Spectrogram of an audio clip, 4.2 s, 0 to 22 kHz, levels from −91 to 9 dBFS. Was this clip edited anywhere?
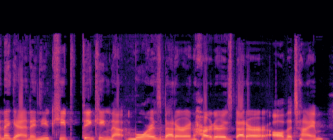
yes; 1 cut; at 0.9 s

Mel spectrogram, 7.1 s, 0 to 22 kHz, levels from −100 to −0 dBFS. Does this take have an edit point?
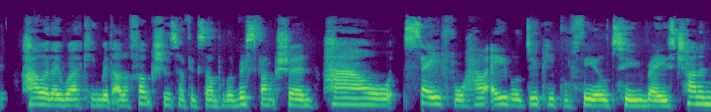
no; 0 cuts

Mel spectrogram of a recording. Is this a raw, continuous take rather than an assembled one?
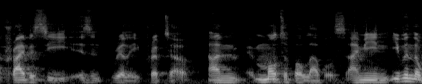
no; 1 cut; at 2.1 s

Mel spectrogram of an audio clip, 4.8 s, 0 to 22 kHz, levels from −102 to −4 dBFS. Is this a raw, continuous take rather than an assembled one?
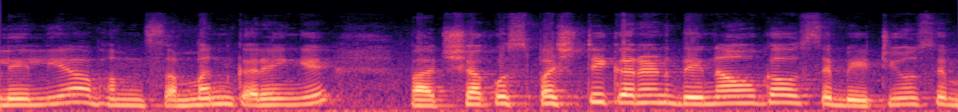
yes; 0 cuts

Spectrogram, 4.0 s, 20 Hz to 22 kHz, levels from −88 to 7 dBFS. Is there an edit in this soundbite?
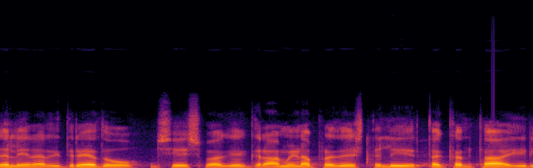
yes; 1 cut; at 1.1 s

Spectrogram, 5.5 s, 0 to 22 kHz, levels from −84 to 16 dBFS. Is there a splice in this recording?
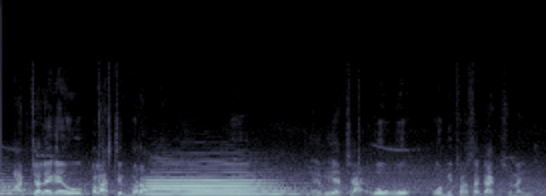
no; 0 cuts

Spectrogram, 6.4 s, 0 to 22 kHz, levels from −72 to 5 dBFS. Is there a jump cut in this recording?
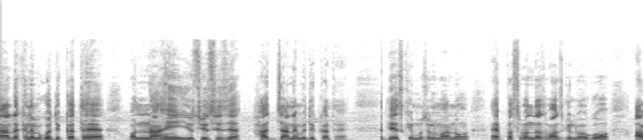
yes; 1 cut; at 3.7 s

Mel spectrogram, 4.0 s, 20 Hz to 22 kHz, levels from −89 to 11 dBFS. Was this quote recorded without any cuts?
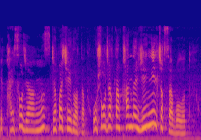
no; 2 cuts; at 1.0 s, 1.7 s

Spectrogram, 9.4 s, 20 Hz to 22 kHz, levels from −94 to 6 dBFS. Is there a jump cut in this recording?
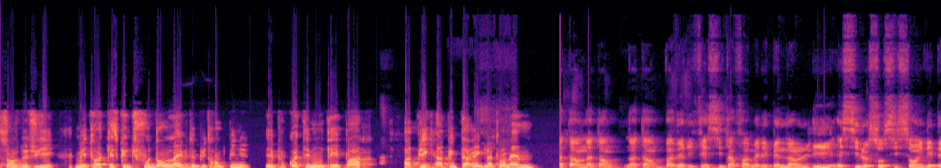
yes; 3 cuts; at 2.5 s, 3.8 s, 5.6 s

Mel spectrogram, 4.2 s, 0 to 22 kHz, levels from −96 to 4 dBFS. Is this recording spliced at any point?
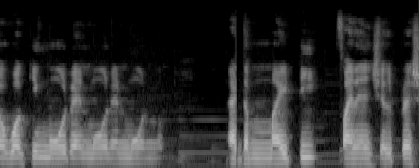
yes; 1 cut; at 2.4 s

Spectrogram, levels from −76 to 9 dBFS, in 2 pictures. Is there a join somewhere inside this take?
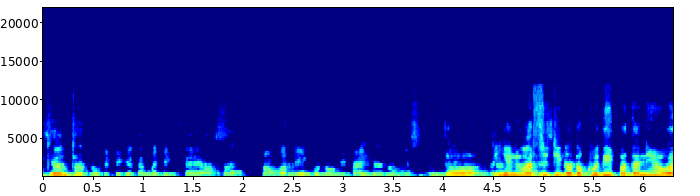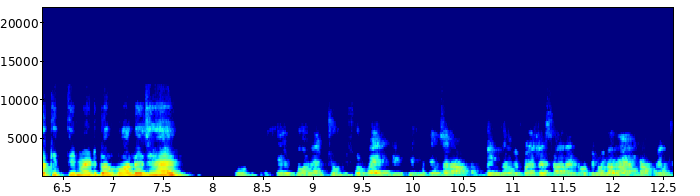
no; 0 cuts

